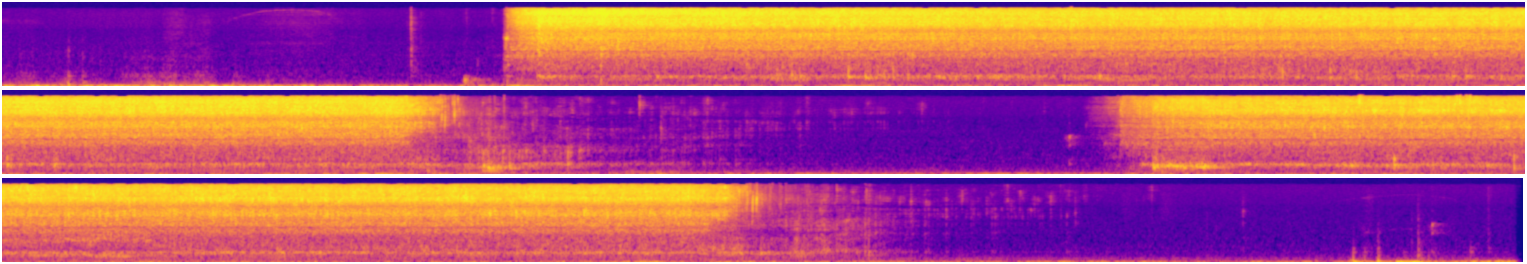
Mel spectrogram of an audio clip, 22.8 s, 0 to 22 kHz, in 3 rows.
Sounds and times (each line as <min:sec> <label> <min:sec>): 0:02.5 Faucet water running 0:11.6
0:13.1 Faucet water running 0:20.6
